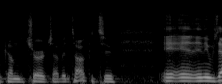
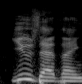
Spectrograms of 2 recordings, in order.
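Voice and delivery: usual speaking voice

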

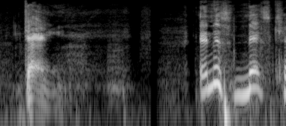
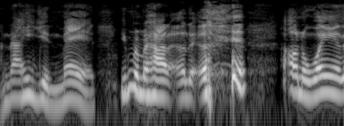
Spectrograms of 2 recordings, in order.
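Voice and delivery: ordinary delivery

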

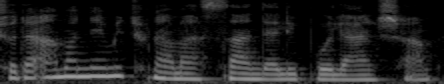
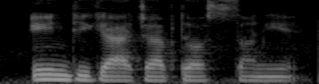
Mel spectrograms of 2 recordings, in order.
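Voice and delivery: lower, different timbre for the publisher; a lower, put-on voice for the publisher; publisher's voice; 6 semitones lower than usual. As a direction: voice the exasperated publisher.

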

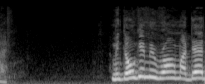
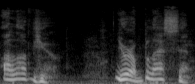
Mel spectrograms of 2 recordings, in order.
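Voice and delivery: soft, much quieter, tender reassurance; 13 dB quieter than usual. Shown as a demonstration. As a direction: say it gently to your child. Preacher models words to children.

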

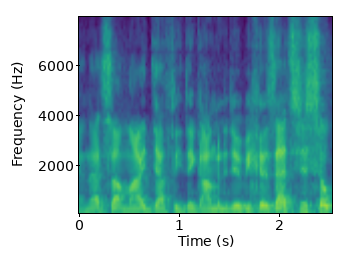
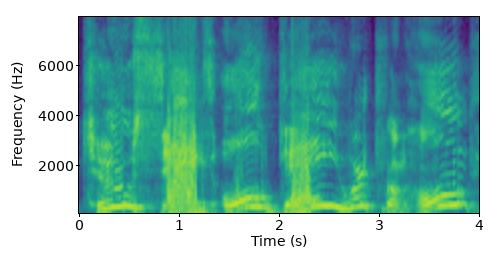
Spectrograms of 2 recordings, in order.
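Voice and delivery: high, loud, drawn-out disbelief; hammed-up exasperated shouting; mock outraged yell; 9 semitones higher, 6 dB louder, much slower than usual. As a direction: holler incredulously as if telling off a slacker. Retells scolding mom about her smoking.

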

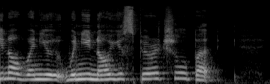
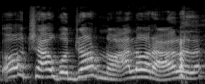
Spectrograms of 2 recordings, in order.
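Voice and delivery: high, loud, exuberant mock-Italian greeting; playing Italian; 8 semitones higher, 9 dB louder than usual. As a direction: greet them like an effusive Italian. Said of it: "the Italians came and I'm like".

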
